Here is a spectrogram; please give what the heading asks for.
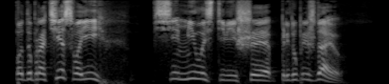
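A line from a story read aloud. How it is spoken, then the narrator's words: Queen shouting. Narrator (Russian): крикнула королева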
